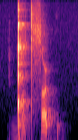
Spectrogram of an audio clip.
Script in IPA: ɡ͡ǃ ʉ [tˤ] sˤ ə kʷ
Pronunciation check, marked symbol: correct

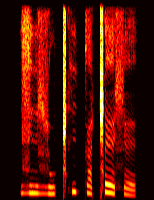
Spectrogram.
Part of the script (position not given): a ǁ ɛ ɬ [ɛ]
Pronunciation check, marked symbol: correct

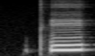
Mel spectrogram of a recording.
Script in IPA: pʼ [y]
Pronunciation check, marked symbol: correct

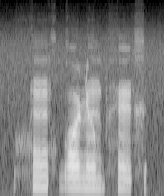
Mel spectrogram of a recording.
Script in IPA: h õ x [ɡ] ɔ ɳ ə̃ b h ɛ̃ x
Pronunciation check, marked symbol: correct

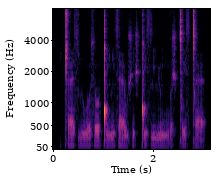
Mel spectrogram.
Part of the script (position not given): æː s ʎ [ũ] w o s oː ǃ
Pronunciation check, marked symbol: incorrect: u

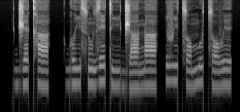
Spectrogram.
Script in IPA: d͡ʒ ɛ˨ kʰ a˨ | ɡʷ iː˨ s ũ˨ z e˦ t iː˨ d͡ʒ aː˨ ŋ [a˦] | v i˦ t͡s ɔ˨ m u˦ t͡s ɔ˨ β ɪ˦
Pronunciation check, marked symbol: correct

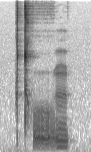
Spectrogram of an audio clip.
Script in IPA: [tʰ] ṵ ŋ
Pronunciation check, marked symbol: correct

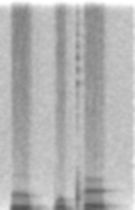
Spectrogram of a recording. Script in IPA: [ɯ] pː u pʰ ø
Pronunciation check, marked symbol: correct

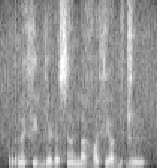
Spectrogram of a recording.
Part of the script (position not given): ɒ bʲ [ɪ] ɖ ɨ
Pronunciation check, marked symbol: incorrect: ɛ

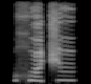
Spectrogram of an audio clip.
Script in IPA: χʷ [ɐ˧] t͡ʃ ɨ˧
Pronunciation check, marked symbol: correct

